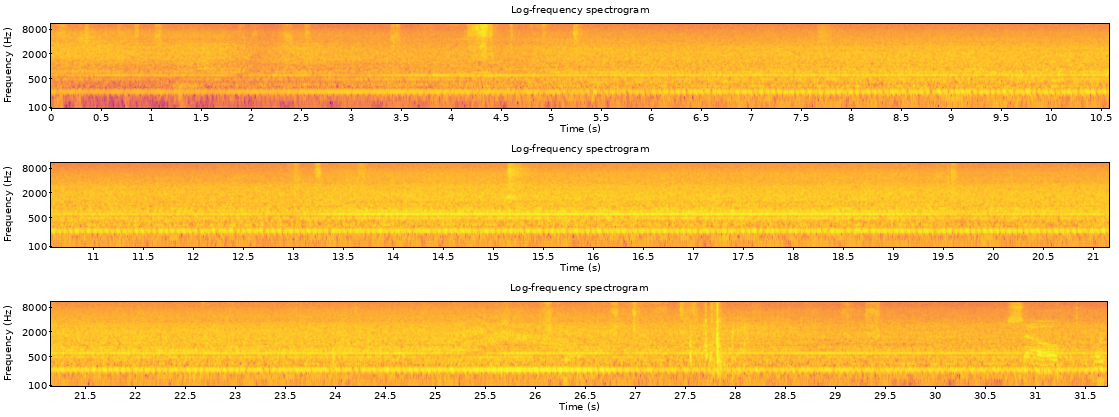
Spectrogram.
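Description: Steady machine hum at a constant pitch, like a running fan or small electric motor. It grows louder over the first dozen seconds and then holds. A few faint clicks and one sharper click come near the end.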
